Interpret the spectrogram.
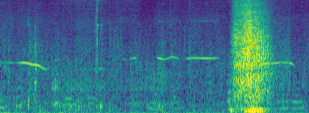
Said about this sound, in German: der Hirte, führte die Karawane an und pfiff dabei seine Lieblingsmelodie.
